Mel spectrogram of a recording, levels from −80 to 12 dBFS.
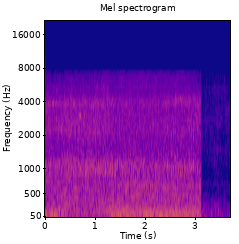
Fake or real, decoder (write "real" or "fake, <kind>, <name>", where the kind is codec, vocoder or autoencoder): real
